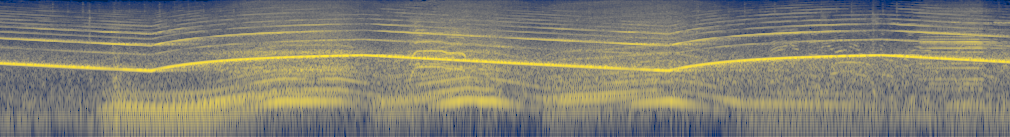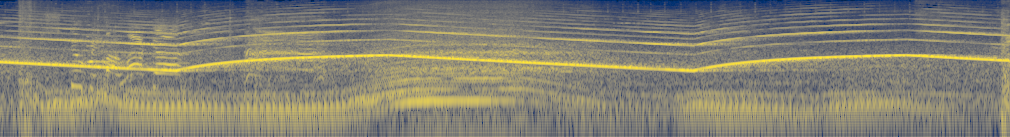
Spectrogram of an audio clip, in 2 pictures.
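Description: A car engine revs as the car speeds up and slows down.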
